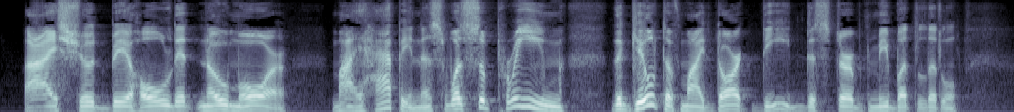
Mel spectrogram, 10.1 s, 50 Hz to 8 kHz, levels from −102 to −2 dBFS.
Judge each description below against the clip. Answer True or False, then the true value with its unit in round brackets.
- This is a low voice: True (110 Hz)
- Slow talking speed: True (120 wpm)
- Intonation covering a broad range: False (4.0 semitones)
